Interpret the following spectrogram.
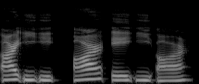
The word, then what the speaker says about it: RAER: Yeah, and so it's spelled rear backwards. So it's R-A-E-R, rear backwards.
